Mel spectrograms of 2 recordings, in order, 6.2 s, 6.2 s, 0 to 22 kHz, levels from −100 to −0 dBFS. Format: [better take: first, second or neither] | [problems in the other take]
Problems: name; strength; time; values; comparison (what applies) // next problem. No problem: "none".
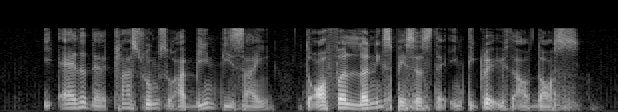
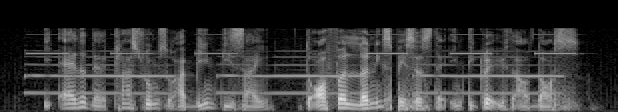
first | background sound (Alarm + Wind instrument, woodwind instrument); 14 dB below the speech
